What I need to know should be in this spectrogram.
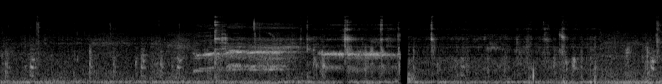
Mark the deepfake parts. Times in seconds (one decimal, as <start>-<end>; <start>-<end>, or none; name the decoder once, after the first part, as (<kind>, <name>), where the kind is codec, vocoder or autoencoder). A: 3.1-6.0 (codec, HILCodec)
